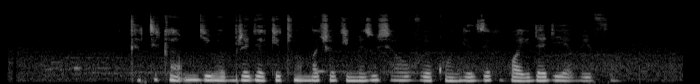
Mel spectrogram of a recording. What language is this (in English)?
Swahili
